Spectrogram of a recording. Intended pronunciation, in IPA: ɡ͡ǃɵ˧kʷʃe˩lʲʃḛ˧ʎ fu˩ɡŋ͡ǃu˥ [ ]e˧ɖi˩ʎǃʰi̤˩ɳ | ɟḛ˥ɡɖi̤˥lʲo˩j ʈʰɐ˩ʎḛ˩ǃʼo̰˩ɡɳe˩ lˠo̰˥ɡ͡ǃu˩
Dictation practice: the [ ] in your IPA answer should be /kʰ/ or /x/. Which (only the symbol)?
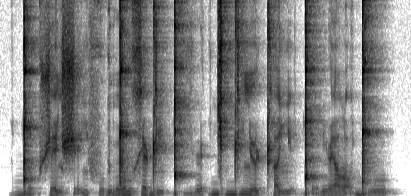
x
